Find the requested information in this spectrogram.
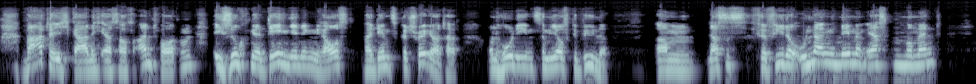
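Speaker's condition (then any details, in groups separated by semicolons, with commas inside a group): Cleft lip and palate; congenital cleft lip, jaw and palate, Bundeswehr cited inability to eat army food; learned to speak through speech therapy until age nine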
